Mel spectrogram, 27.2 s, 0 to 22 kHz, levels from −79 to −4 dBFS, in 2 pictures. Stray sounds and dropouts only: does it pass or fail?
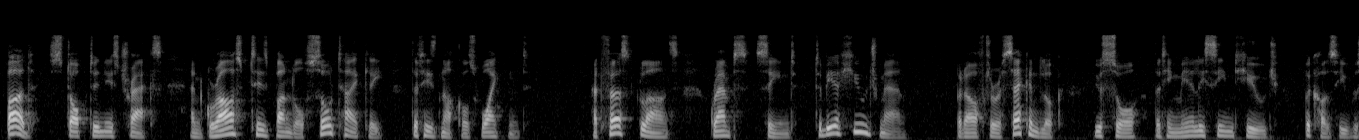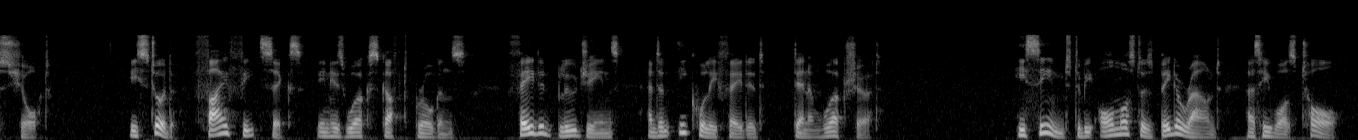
pass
